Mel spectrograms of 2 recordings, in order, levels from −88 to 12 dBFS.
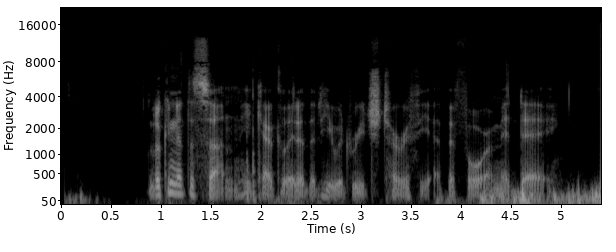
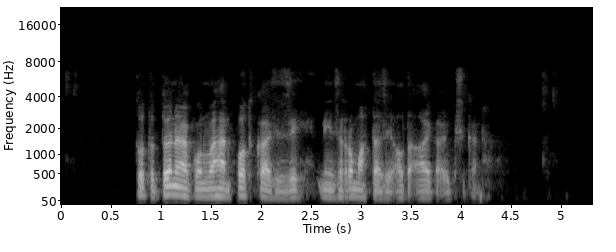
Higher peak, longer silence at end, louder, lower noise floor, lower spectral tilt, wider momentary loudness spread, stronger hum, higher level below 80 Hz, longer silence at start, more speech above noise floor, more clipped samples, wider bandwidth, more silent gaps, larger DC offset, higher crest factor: second, -16 dBFS vs -2 dBFS; second, 0 s vs 1.1 s; second, -38 LUFS vs -23 LUFS; second, -79 dBFS vs -84 dBFS; second, -4.5 dB/octave vs -8.5 dB/octave; about the same, 14 LU vs 15 LU; neither; first, -48 dBFS vs -60 dBFS; second, 0.05 s vs 0.75 s; second, 41 dB vs 62 dB; neither; first, 13 kHz vs 7.2 kHz; neither; neither; about the same, 22 dB vs 22 dB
